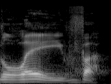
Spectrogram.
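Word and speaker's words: lev (לב): That word in the Hebrew is the word lev. It's actually pronounced like L-A-V-E, even though it's spelled L-E-B.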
